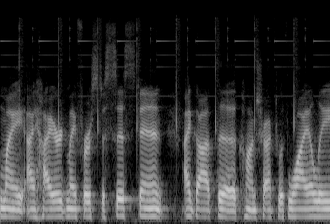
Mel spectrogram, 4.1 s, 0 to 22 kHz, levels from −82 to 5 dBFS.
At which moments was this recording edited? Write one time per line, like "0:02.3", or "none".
none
